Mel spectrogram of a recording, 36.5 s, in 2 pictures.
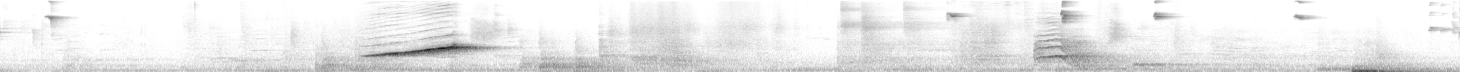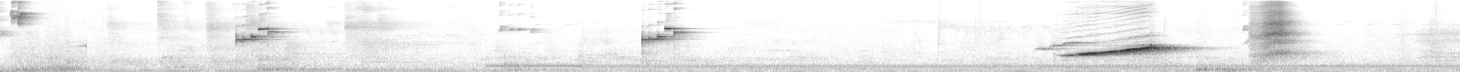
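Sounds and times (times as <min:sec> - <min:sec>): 
grey parrot calling in a zoo: 0:04.5 - 0:06.2, 0:12.9 - 0:13.8, 0:31.3 - 0:33.1, 0:33.8 - 0:34.6.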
